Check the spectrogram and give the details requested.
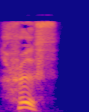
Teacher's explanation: They were often pronounced with a slight breathy sound before the initial R.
